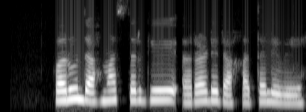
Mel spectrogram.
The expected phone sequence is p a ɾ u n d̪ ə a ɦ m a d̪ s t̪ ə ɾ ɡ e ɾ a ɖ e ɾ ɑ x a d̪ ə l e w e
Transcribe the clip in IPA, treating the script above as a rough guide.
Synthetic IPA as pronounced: p a ɾ u n d̪ ə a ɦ m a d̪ s t̪ ə ɾ ɡ e ɾ a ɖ e ɾ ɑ x a t̪ ə l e w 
